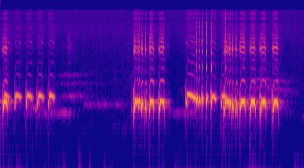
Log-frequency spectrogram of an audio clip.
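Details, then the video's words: Bangkok-type zebra dove in breeding condition. A series of evenly spaced single coos is followed by a pause, then two long bursts of rapid, rattling, pulsed cooing. "Naikan Birahi Perkutut Bangkok"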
